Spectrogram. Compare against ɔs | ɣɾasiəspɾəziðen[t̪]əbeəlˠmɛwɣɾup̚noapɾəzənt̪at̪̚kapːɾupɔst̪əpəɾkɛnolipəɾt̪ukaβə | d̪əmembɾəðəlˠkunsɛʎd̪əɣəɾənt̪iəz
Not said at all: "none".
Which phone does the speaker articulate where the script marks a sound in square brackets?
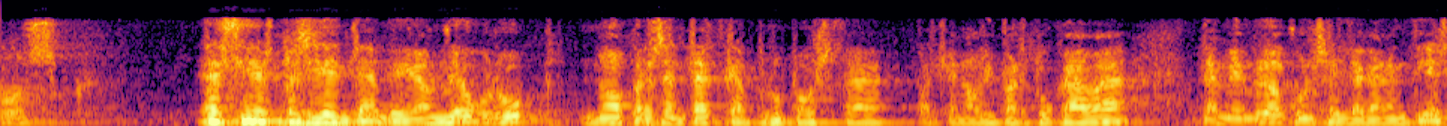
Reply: t̪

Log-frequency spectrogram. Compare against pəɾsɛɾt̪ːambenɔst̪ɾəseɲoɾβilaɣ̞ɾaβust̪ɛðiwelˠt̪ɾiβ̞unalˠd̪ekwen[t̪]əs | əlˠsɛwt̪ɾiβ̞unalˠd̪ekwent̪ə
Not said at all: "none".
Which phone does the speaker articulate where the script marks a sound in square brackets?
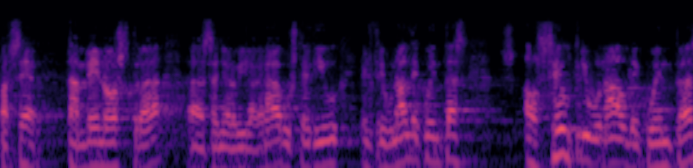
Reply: t̪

